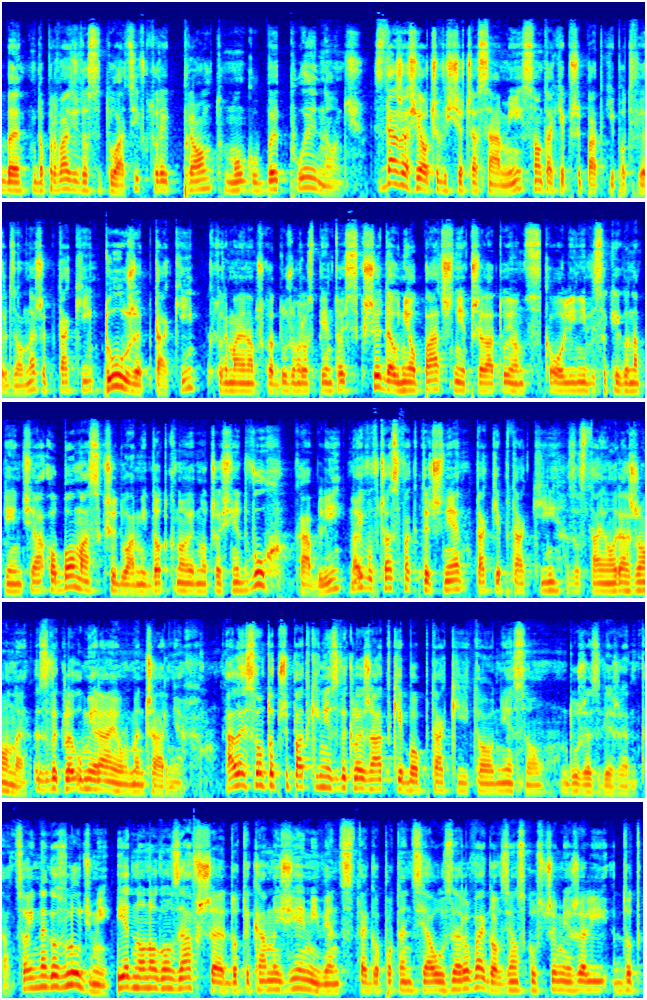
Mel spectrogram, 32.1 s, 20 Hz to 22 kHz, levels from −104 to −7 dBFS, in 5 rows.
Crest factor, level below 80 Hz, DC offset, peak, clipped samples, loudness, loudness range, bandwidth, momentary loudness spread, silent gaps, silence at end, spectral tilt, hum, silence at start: 20 dB; -62 dBFS; under 0.1%; -6 dBFS; under 0.1%; -25 LUFS; 3 LU; 16 kHz; 9 LU; none; 0.05 s; -3 dB/octave; none; 0 s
